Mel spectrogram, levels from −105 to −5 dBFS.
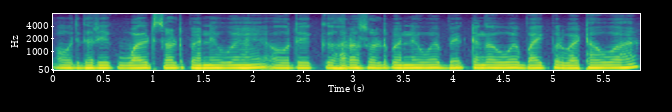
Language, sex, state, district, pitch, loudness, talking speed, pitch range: Hindi, male, Delhi, New Delhi, 140 Hz, -12 LUFS, 245 wpm, 135-140 Hz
